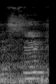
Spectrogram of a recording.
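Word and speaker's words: receipt: आप फी जमा करवाते हो तो बाकी आपको मिलती है, वो रिसेप्ट नहीं है, वो आपकी रिसेप्ट है। ये बात याद रखें कि पी भी यहाँ पर साइलेंट होता है आपका।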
